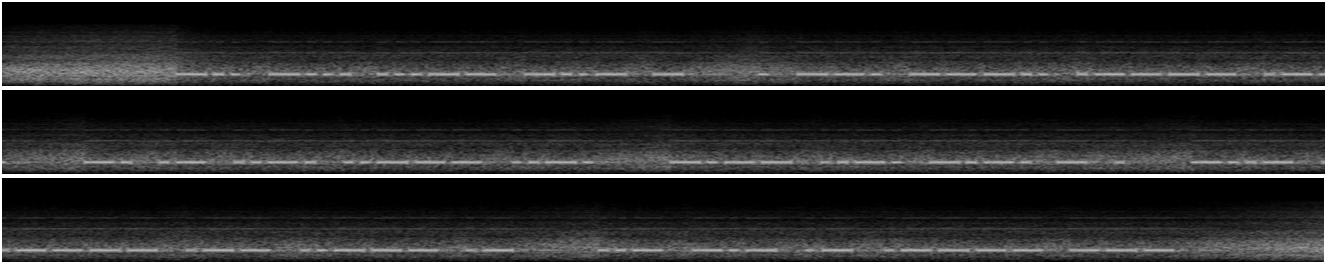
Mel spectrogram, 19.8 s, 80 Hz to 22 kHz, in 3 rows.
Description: Morse code, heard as a keyed tone, hand-sent with a paddle, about 28 wpm, 640 Hz, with radio static, a narrow filter and room echo. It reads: DB3XT EG81R NAF2F YFCTE X1W2A UKA1O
